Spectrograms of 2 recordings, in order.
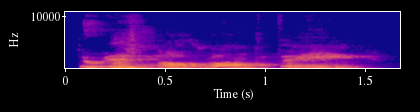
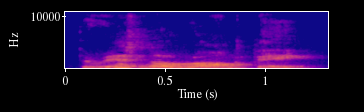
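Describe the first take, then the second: First: Slow and firm, "There IS no wrong thing"; stress on is. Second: Said in the usual way. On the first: Shown as a demonstration. Coach repeating to a doubting player, stressing "is". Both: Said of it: "repeated with emphasis".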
